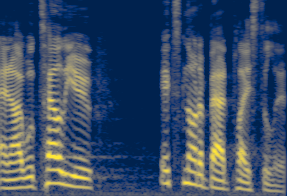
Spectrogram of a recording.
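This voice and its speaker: The recording is very clean, with a silent background. A man with an Australian accent speaks with ordinary pitch variation. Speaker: event host, comedian. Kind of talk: live event hosting.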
